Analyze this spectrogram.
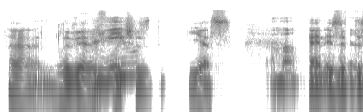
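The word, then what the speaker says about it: Lviv: know in manana uh an l will become a lei an s will become a she and this is how live is spelled it's l and then the soft sound and v i v so the closest that i can think of uh is leve so it's kind you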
